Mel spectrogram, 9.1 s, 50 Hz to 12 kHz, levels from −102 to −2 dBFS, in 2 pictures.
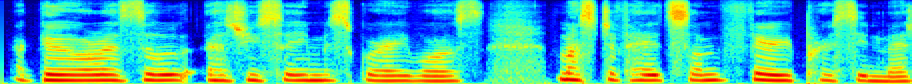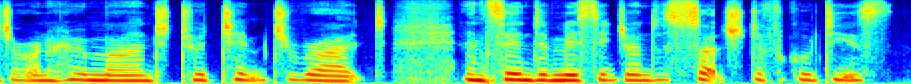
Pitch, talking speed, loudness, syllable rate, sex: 215 Hz, 205 wpm, -18 LUFS, 5.2 syllables/s, female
